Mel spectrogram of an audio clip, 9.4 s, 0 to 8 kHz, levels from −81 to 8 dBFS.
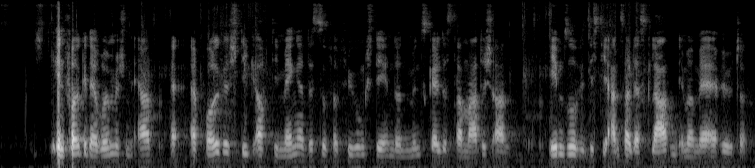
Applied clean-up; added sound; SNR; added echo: neural separator model SepFormer DNS4.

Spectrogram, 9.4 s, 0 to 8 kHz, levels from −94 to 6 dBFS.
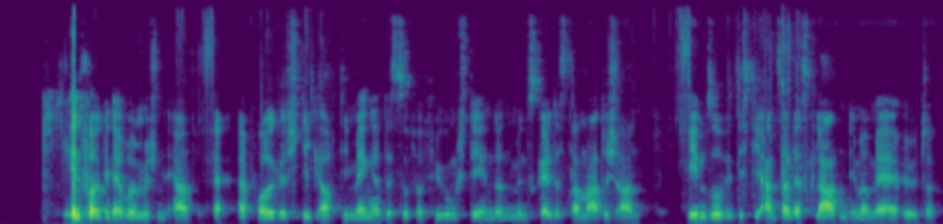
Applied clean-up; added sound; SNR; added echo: neural mask model Resemble Enhance denoiser.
